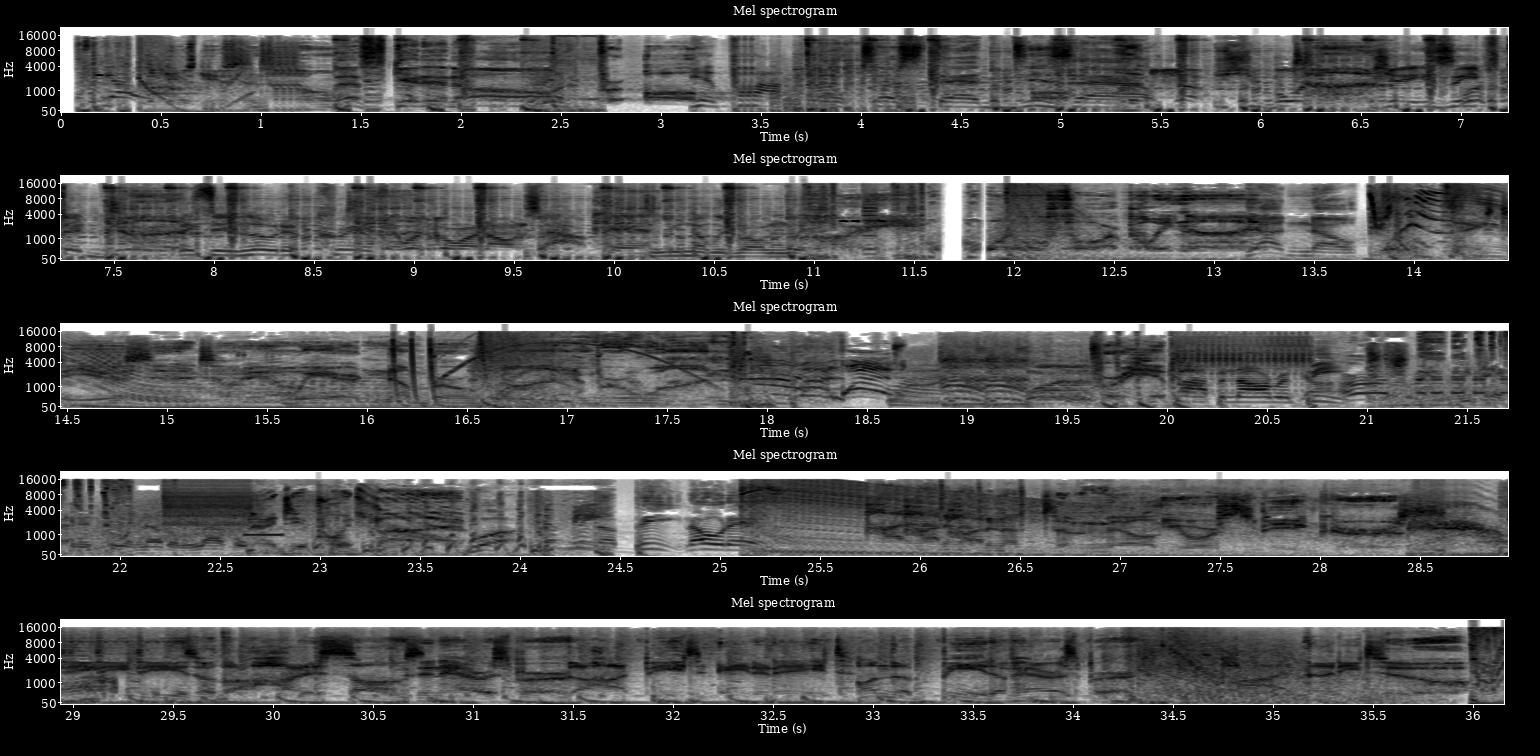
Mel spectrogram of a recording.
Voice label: Rhythmic, radio imaging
